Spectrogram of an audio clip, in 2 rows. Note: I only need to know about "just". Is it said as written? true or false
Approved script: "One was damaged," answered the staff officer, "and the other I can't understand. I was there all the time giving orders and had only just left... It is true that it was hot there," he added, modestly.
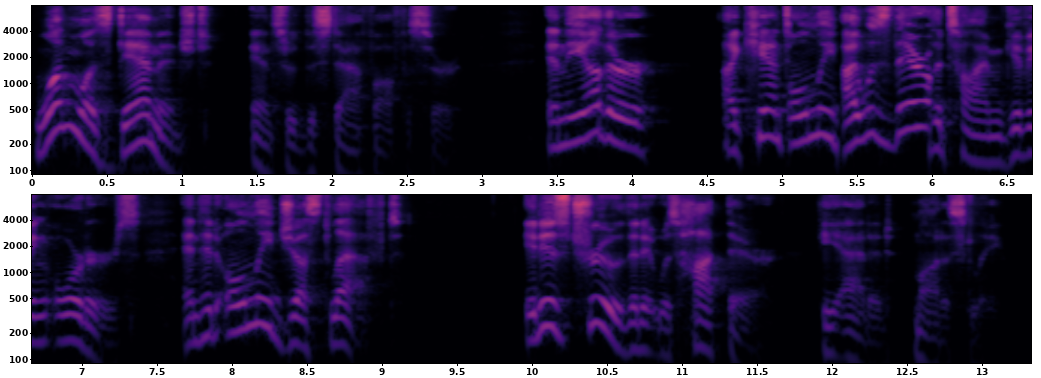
true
